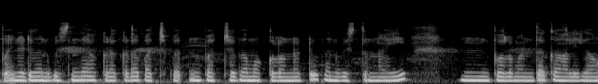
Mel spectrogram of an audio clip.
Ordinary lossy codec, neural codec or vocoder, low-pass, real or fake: none; none; 7.2 kHz; real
